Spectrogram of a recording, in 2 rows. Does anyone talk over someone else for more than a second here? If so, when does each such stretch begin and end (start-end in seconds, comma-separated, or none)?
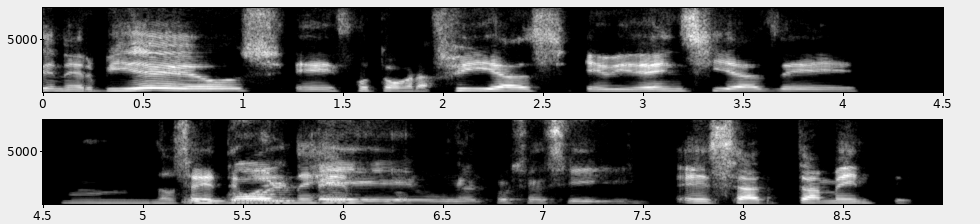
5.2-6.4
